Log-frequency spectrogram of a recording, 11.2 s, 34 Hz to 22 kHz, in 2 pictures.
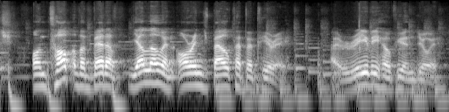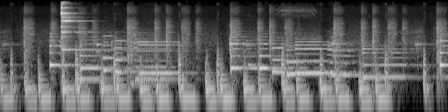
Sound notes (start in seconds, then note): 6.4 bell rings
